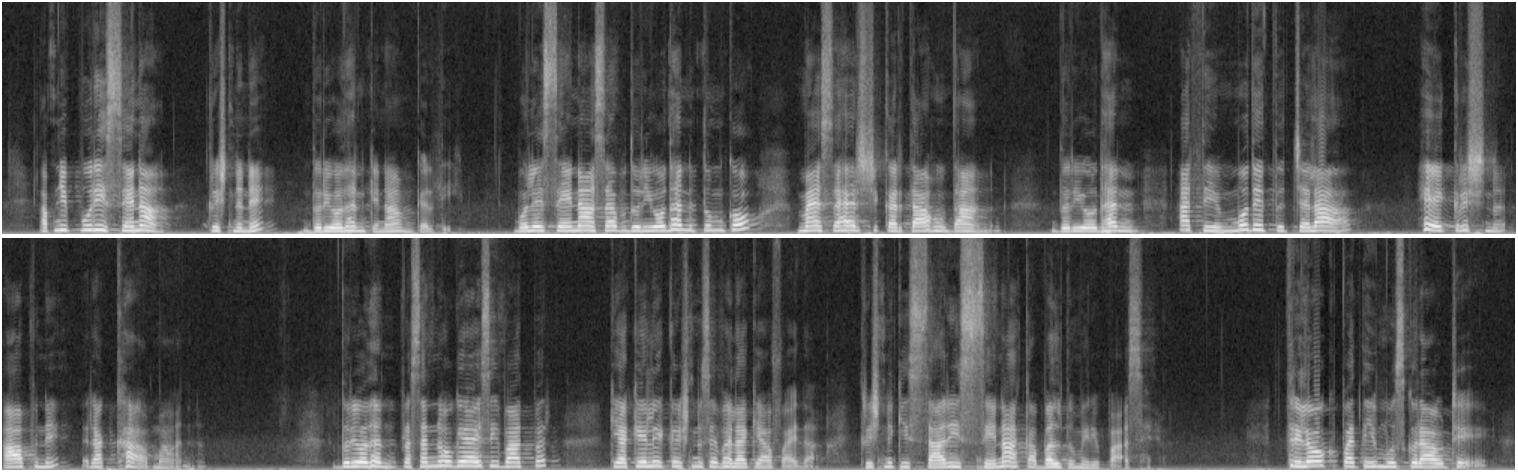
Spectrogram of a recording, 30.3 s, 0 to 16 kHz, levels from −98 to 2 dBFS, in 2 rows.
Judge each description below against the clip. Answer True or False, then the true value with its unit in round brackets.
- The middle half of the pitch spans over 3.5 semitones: True (3.9 semitones)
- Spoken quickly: False (110 wpm)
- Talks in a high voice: True (275 Hz)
